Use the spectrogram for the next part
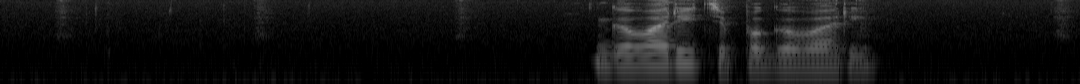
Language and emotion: Russian, neutral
